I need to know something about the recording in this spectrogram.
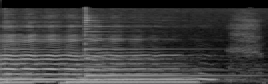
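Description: A man's voice holds one long, steady note over two acoustic guitars in a folk song. The note and the guitars stop about a second and a half in, leaving a brief near-hush just before the next sung line.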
